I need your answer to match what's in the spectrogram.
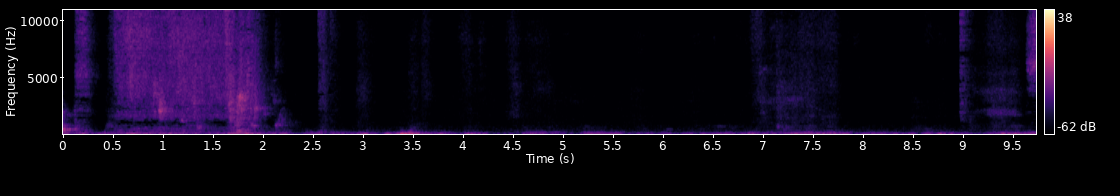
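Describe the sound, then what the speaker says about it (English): A hand rinsed under a running kitchen tap, bursts of close splashing water that start and stop, with quieter handling noises in between. "I'm gonna just rinse my hand"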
